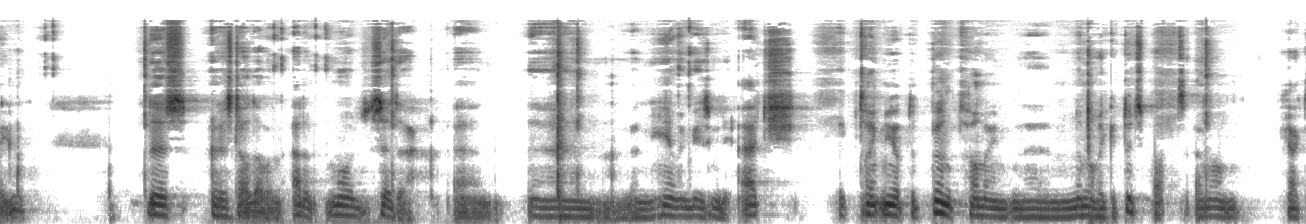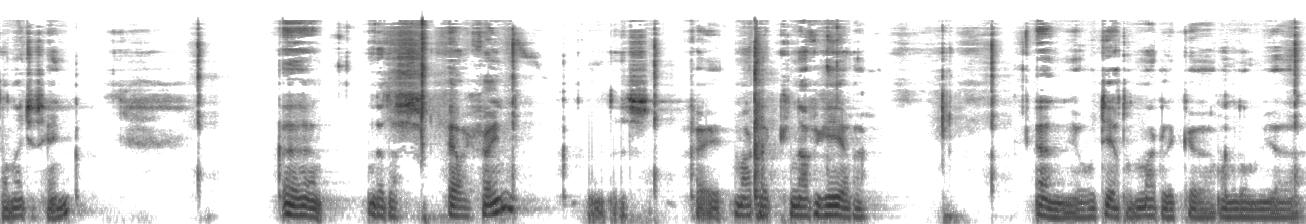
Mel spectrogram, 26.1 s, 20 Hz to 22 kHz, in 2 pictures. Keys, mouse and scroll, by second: 1.2-2.7 middle drag, 2.7 click, 3.3 middle click, 3.4-5.2 drag, 5.2-10.2 middle drag, 10.3 KP_Decimal, 12.2 middle click, 13.0 middle click, 13.5 middle click, 14.7-16.7 middle drag, 16.7 right click, 16.7 KP_Decimal, 17.6-20.2 middle drag, 21.9 right click, 21.9 KP_Decimal, 22.5 middle click, 23.4 middle click, 24.2 scroll up 1, 24.3 middle click, 25.0-26.1 middle drag.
